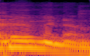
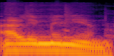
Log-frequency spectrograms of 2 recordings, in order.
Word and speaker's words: aluminium: Well, that's how the Americans say it, isn't aluminum it? Instead of aluminium.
